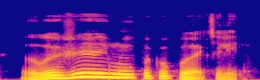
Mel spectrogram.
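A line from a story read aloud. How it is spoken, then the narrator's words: Booming bass voice. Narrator (Russian): зычно пробасил медведь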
